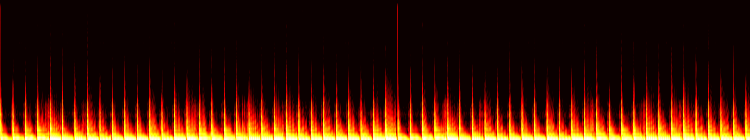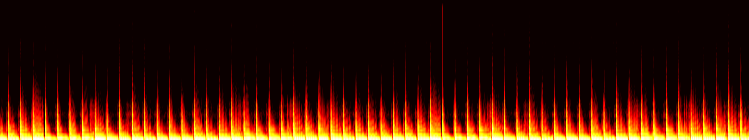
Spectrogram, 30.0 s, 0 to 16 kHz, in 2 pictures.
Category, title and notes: Music > Solo instrument
Elilectric guitar distorded . The VST plugin cybercore drive was used for the fuzz effect This sound can be combined with other sounds in the pack. Otherwise, it is well usable up to 4/4 60.4 bpm.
